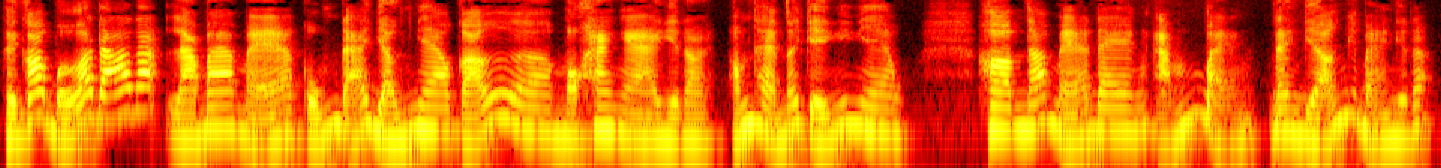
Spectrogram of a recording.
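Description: A woman's voice: medium pitch, lively intonation, normal speed, a bit bright. A woman telling a ghost story in a chatty way, addressing her listeners directly. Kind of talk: spoken ghost-story narration.

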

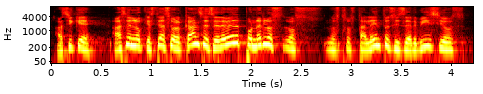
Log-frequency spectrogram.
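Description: Emphatic preaching pastor. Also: male voice, high-pitched, lively intonation, quick pace, a little mellow. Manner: preaching with emphatic repetition and rhetorical questions. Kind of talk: sermon. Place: church.

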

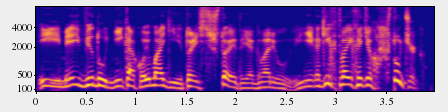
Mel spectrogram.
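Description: Man doing a gruff, grumbling caretaker. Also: on the high side, expressive, fast talker, sharp tone, no echo, full character voice. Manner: grumbling, bossy. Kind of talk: audiobook character voice.

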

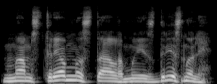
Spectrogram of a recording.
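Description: A cowardly young street thug, whining in a raised, pleading voice, as a male reader does him. His tone stays dark and the sound dry. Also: animated, normal speed, dry recording, lightly acted. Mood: nervous. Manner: whining, high-pitched, pleading.

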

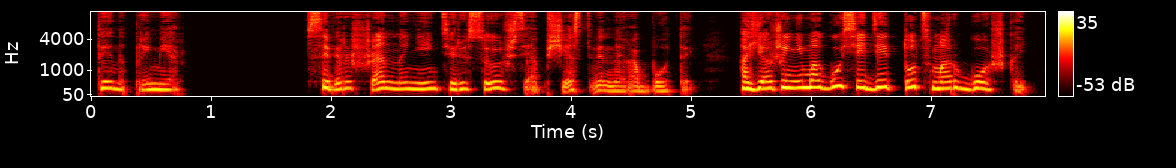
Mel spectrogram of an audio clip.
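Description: A woman's voice: medium pitch, expressive, moderate pace, warm tone, pitched above the performer's own voice, natural voice. A woman doing a tearful, hurt young wife. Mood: reproachful. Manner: tearful, stammering.

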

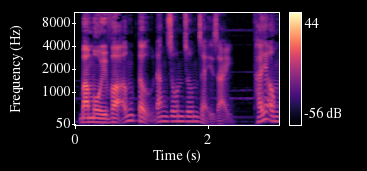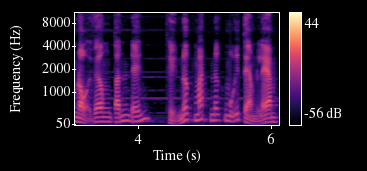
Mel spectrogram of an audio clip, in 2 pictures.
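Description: A man narrating a village ghost story in a dramatic, expressive manner. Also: medium pitch, a little fast, soft background music.

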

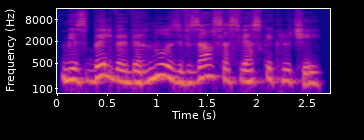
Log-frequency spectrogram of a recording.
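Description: A woman narrating a novel with an even, measured delivery. Her voice is on the low side, and the recording is close and dry with no room sound. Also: slightly rough, dry recording. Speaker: audiobook narrator. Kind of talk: scripted narration.

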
